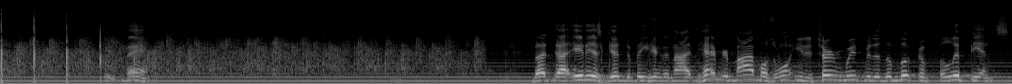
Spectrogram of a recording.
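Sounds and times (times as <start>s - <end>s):
audience hand clapping: 0.0s - 4.9s
speech: 1.3s - 1.7s, 5.3s - 10.1s.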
